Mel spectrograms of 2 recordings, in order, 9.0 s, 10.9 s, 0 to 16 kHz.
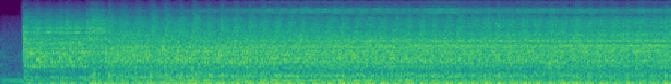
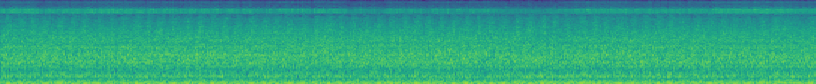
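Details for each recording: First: Used 12-valve Cummins diesel core engine, accident-damaged, started on the floor after sitting 4–6 years, with a new oil filter and primed fuel: brief crank, then a steady, even diesel clatter. Runs normally, but the turbo is likely bad and the fan is touching. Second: 12V Cummins core engine, accident-damaged, first run after 4-6 years sitting, new oil filter: steady rough diesel idle with faint repeating rub each turn; fan touching harmonic balancer, turbo suspected bad, fuel filter leaks.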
